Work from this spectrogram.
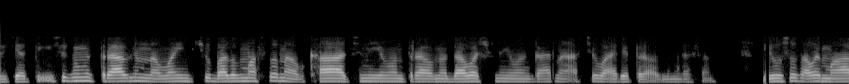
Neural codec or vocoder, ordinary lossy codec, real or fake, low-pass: none; none; real; 3.6 kHz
